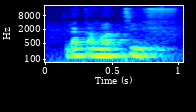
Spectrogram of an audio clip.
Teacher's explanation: le V qui se situe en fin de mot va s'assourdir pour devenir F. Et le F, qui est une consonne sourde et qui est la paire de consonnes sourdes de la consonne sonore V.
